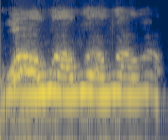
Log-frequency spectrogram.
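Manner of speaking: loud, high string of whoas; alarmed crowd shout. Retold or imitated. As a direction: call out to break up a fight. Acting out crowd's alarm at scuffle.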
